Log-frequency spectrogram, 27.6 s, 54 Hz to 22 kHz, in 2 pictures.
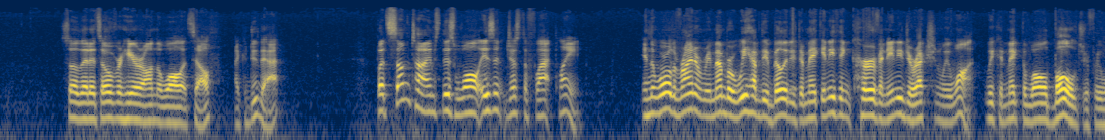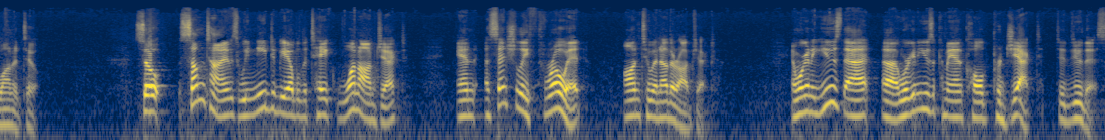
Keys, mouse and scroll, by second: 0.4 click, 3.1 typing, 4.1 Escape, 4.9 Escape, 18.3 click, 24.2 click.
